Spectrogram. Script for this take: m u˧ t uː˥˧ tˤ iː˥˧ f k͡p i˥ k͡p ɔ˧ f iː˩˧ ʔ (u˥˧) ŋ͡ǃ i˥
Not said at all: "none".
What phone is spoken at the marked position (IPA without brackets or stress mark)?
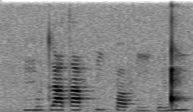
u˩˧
